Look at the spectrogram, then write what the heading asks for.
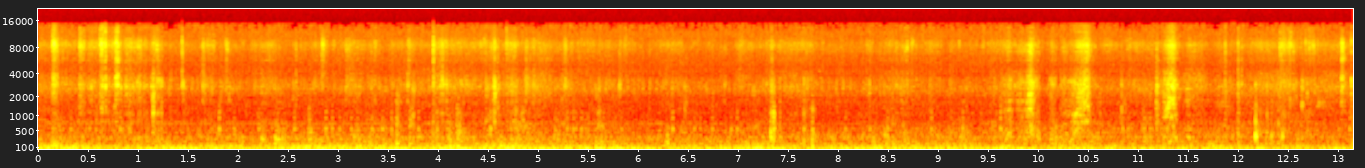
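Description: Steady low rumble of a moving passenger train heard from inside the carriage, with scattered light clicks and rattles, a few sharper ones about ten seconds in.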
